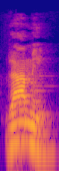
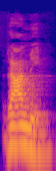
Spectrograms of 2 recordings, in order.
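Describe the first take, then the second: The two takes are said the same way.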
